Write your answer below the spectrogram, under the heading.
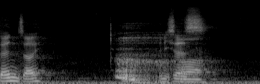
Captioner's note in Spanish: Respiro de sorpresa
